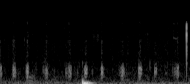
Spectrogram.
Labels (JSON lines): {"label": "biophony, grazing", "recorder": "SoundTrap 300"}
